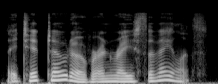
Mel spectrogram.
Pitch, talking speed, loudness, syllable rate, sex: 155 Hz, 190 wpm, -16 LUFS, 6.0 syllables/s, female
